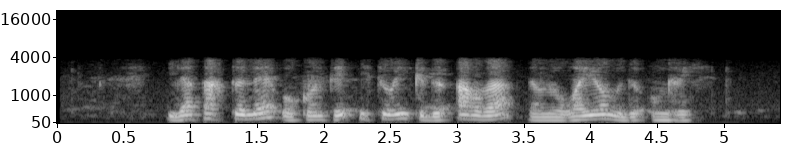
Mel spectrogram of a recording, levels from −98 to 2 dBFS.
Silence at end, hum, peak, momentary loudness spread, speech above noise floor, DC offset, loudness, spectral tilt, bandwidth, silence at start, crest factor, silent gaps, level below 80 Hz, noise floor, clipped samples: 0.65 s; none; -6 dBFS; 8 LU; 31 dB; under 0.1%; -24 LUFS; -11.5 dB/octave; 3.9 kHz; 0.85 s; 18 dB; none; -66 dBFS; -55 dBFS; under 0.1%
